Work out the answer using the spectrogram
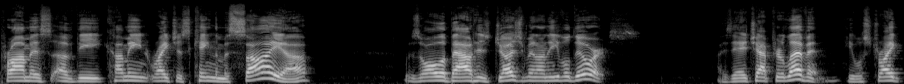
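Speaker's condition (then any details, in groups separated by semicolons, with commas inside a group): No condition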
